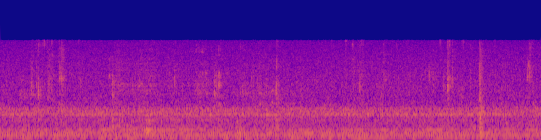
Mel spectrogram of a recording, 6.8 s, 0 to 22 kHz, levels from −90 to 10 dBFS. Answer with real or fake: real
